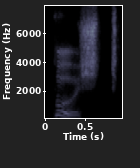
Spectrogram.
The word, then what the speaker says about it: pushed: So the pronunciation, instead of pronouncing ed, we are going to pronounce it as a T. And we will say pushed, pushed.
